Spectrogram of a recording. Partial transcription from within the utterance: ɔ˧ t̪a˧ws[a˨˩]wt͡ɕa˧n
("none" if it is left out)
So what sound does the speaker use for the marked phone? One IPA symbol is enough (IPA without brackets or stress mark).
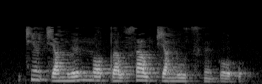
a˥˧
